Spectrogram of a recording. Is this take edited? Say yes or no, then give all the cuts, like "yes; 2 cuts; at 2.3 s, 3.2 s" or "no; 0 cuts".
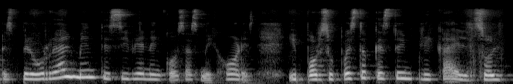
no; 0 cuts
